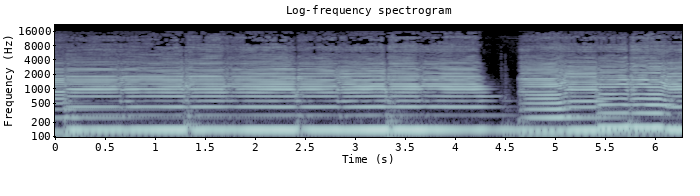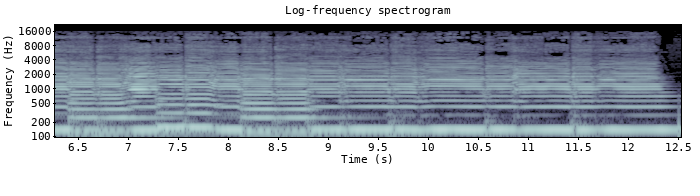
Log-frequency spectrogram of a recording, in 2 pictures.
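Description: Double bass played with the bow in long sustained notes, mostly on one low pitch, with a short break about four and a half seconds in and a few notes stepping up and down in the middle. It is the middle note of the three-note progressive scale played alone, the same pitch stopped with a different finger going up than coming down.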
